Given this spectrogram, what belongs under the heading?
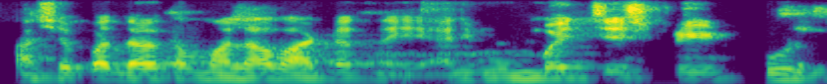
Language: Marathi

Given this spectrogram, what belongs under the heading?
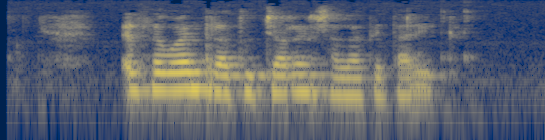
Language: Basque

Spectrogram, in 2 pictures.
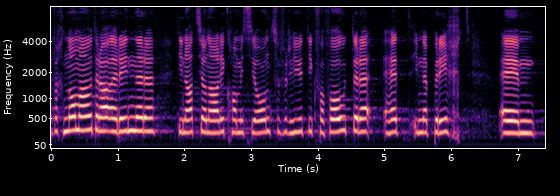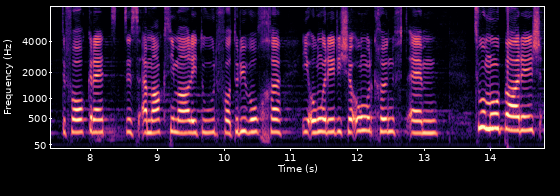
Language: Swiss German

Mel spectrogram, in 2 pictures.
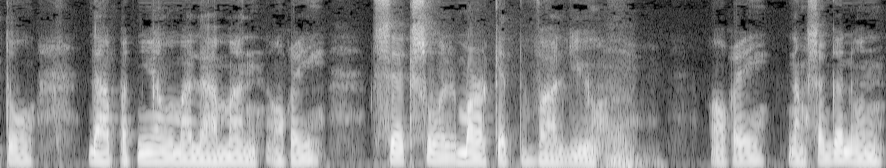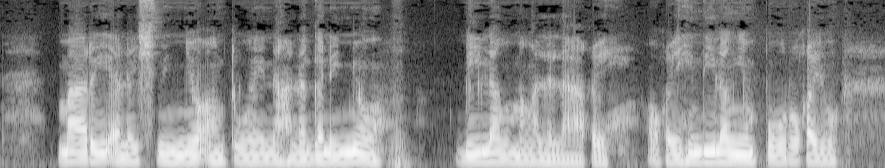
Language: Filipino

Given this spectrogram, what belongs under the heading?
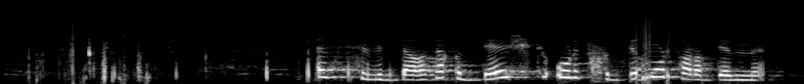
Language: Kabyle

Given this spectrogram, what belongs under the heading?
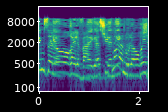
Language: Hebrew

